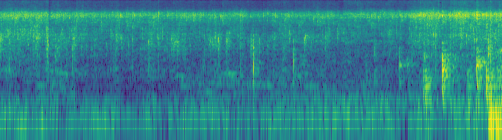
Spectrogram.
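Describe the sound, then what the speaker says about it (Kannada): Sliced onions frying in a pan, a steady broadband sizzle and crackle with occasional stirring scrapes, close and fairly loud throughout, growing slightly louder near the end. "ಈರುಳ್ಳಿ ಸ್ವಲ್ಪ ಕಂದು ಬಣ್ಣ ಬರೋವರೆಗೂ ಫ್ರೈ ಮಾಡ್ಕೊಳ್ಬೇಕು"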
